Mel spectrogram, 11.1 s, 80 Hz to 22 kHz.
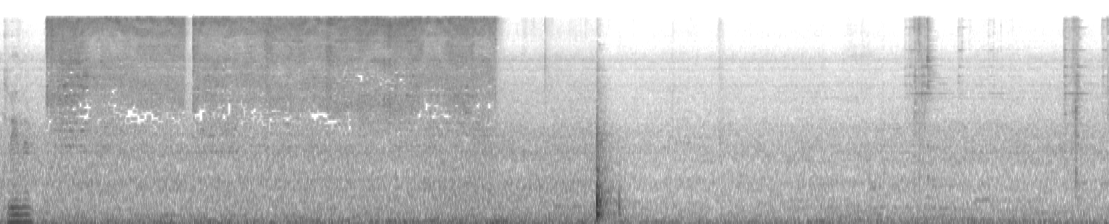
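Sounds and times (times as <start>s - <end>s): aerosol can spraying: 0.5s - 5.0s.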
